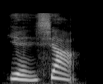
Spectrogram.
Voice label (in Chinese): "眼下", Chinese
